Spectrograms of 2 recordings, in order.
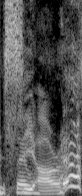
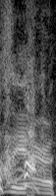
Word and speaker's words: Ciara: Sierra. Is that her name? – Yeah, Sierra.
